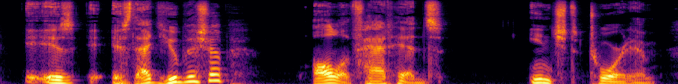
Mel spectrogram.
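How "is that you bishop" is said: stuttering, halting, higher voice. A caller on the phone asks the man who answered if he is the bishop, stammering. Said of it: "Goodwin stammered".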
